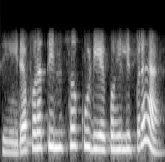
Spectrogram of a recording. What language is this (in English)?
Odia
